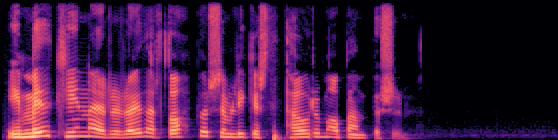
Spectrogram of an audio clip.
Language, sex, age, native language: Icelandic, female, 60-69, Icelandic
